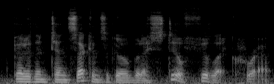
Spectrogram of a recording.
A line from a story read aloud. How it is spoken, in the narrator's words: Giuseppe groaned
